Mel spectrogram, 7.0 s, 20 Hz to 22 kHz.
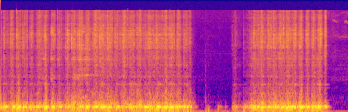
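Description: A large silver microphone's hollow, uncovered metal mesh grille is scratched quickly with the fingertips and nails of both hands. This gives a dense, rumbling scratch concentrated low around 160 Hz. It runs in two bursts separated by a brief near-silent pause.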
